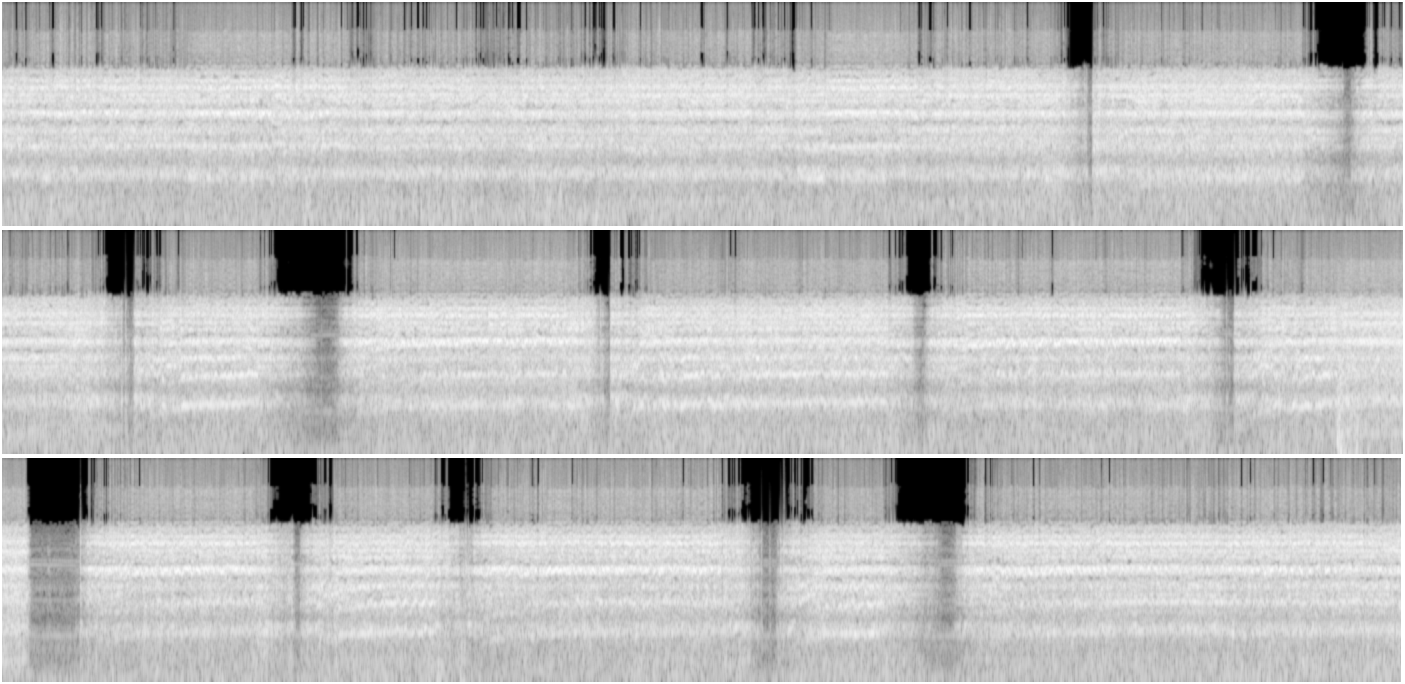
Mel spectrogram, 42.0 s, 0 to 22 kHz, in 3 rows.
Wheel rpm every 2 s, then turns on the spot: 230, 220, 230, 220, 220, 140, 170, 110, 110, 180, 160, 160, 200, 120, 100, 150, 150, 170, 100, 190, 230.
14-18 22-24 36-38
